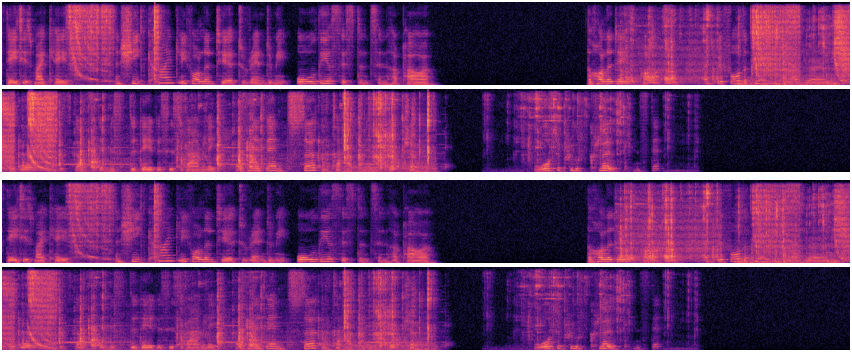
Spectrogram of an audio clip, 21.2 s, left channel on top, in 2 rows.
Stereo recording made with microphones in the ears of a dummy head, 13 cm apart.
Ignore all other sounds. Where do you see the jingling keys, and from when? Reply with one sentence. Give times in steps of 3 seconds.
In this clip you hear the jingling keys not at all from 0 s, on the right from 6 s, in the centre from 9 s, on the left from 12 s and in the centre from 18 s.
